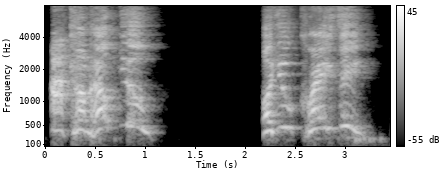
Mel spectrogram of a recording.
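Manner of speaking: loud, high incredulous yell; angry shout. Real, not acted. Ranting at those who turned away, furious shout. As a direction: yell it at the people who turned their backs.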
